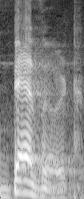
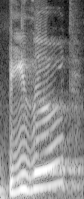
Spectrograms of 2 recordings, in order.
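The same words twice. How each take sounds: First: Desert said as dezə˞t, stress on the first syllable, pitched down; noun desert. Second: Desert said as dizət, stress on the second syllable, pitched up; verb desert. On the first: Teacher contrasting the noun desert. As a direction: drop low, DEZ-ert, for desert. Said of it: "and this one is noun". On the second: Teacher contrasting the verb desert. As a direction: lift the end, di-ZERT, for desert. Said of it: "This one is verb". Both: Shown as a demonstration.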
